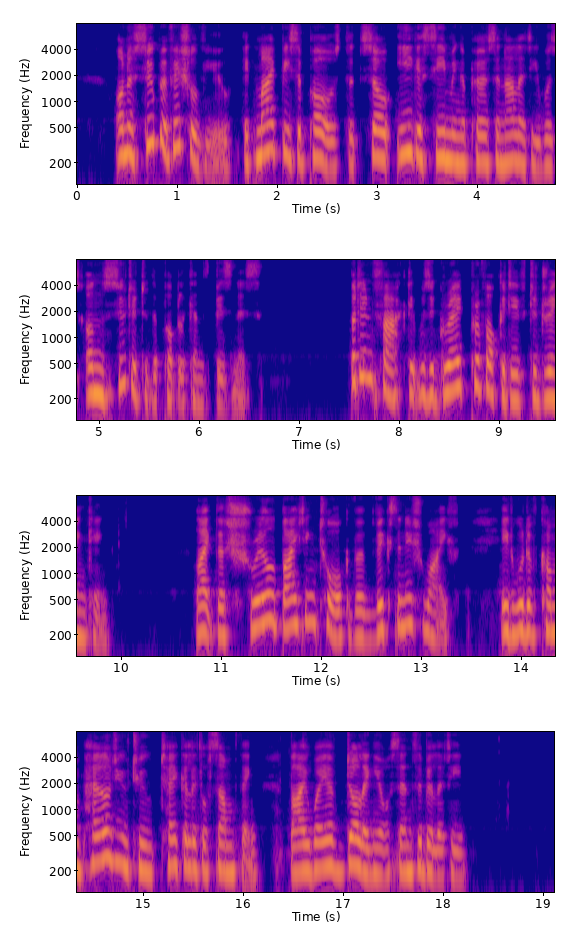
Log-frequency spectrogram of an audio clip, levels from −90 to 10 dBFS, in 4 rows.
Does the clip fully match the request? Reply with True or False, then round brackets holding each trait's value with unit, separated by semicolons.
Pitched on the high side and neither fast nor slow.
True (215 Hz; 175 wpm)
